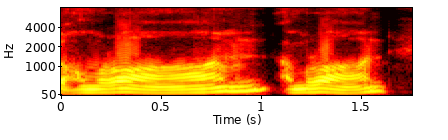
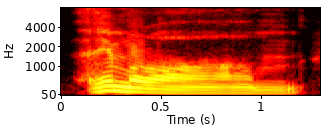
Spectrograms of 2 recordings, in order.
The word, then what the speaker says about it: Imran: the name wrong because it's not Amran, it is Imram, which means the last letter is M, not N.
